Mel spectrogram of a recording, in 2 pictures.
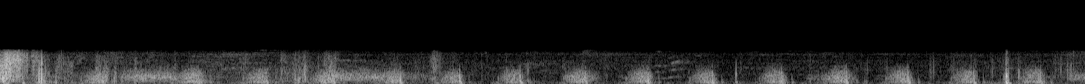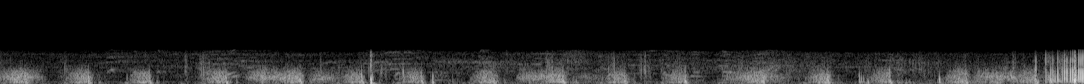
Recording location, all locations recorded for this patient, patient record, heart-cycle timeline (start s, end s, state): aortic valve (AV)
aortic valve (AV)+tricuspid valve (TV)+mitral valve (MV)
#Age: Child
#Sex: Male
#Height: 86.0 cm
#Weight: 10.2 kg
#Pregnancy status: False
#Murmur: Present
#Murmur locations: aortic valve (AV)+mitral valve (MV)+tricuspid valve (TV)
#Most audible location: aortic valve (AV)
#Systolic murmur timing: Holosystolic
#Systolic murmur shape: Crescendo
#Systolic murmur grading: I/VI
#Systolic murmur pitch: Medium
#Systolic murmur quality: Harsh
#Diastolic murmur timing: nan
#Diastolic murmur shape: nan
#Diastolic murmur grading: nan
#Diastolic murmur pitch: nan
#Diastolic murmur quality: nan
#Outcome: Abnormal
#Campaign: 2015 screening campaign
0.00	4.16	unannotated
4.16	4.33	diastole
4.33	4.41	S1
4.41	4.54	systole
4.54	4.66	S2
4.66	4.97	diastole
4.97	5.07	S1
5.07	5.18	systole
5.18	5.25	S2
5.25	5.61	diastole
5.61	5.71	S1
5.71	5.84	systole
5.84	5.92	S2
5.92	6.26	diastole
6.26	6.37	S1
6.37	6.45	systole
6.45	6.53	S2
6.53	6.87	diastole
6.87	6.98	S1
6.98	7.11	systole
7.11	7.20	S2
7.20	7.60	diastole
7.60	7.69	S1
7.69	7.79	systole
7.79	7.88	S2
7.88	8.23	diastole
8.23	8.31	S1
8.31	8.43	systole
8.43	8.52	S2
8.52	8.84	diastole
8.84	8.94	S1
8.94	9.05	systole
9.05	9.14	S2
9.14	9.49	diastole
9.49	9.58	S1
9.58	9.70	systole
9.70	9.79	S2
9.79	10.17	diastole
10.17	10.27	S1
10.27	10.38	systole
10.38	10.48	S2
10.48	10.89	diastole
10.89	11.02	S1
11.02	11.09	systole
11.09	11.18	S2
11.18	11.47	diastole
11.47	11.59	S1
11.59	11.71	systole
11.71	11.81	S2
11.81	12.08	diastole
12.08	12.20	S1
12.20	12.32	systole
12.32	12.41	S2
12.41	12.84	diastole
12.84	12.98	S1
12.98	13.10	systole
13.10	13.17	S2
13.17	13.32	diastole
13.32	21.70	unannotated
